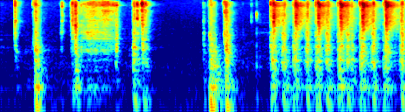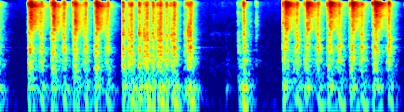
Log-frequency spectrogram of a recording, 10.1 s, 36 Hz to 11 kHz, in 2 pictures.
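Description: A 1956 pink Royal Quiet De Luxe manual typewriter typing in quick, close bursts of sharp key strikes, separated by short pauses, with the odd bell ding and carriage movement.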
